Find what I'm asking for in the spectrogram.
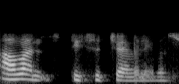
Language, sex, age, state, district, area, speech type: Kashmiri, female, 30-45, Jammu and Kashmir, Shopian, rural, conversation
